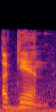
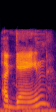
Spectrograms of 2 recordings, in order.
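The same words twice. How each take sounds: First: The second syllable has a short 'i' vowel. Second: The second syllable rhymes with 'rain'. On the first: "we change that A I N sound to a short I" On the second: "you would pronounce it again"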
